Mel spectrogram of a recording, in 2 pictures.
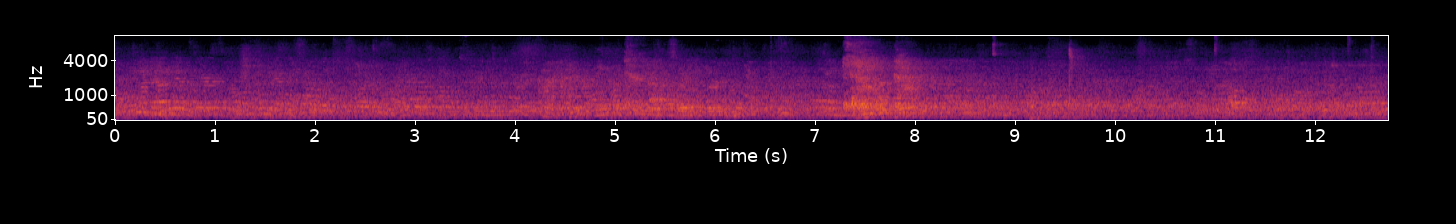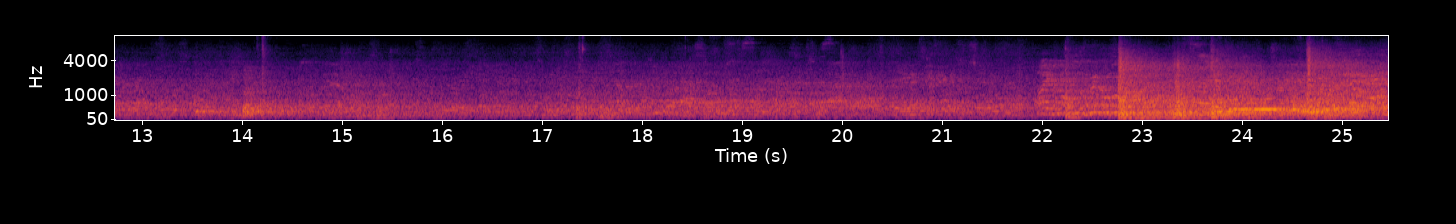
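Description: Ice skates scrape and hiss across the ice in a large echoing arena.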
